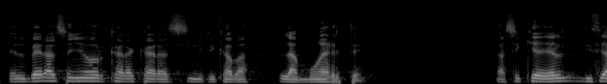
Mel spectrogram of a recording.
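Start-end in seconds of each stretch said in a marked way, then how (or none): none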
